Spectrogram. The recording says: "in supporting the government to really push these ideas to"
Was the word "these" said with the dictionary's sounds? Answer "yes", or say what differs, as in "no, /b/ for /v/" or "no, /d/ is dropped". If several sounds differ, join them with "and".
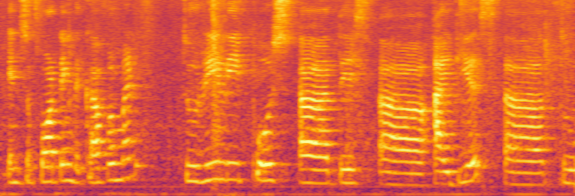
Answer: no, /s/ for /z/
